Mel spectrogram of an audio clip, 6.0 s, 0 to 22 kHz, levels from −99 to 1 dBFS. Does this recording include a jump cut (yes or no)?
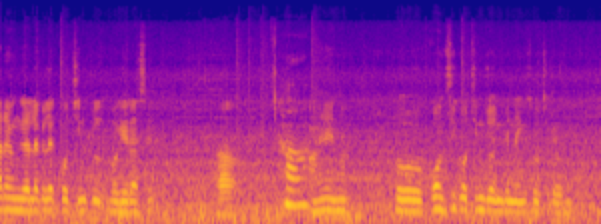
no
